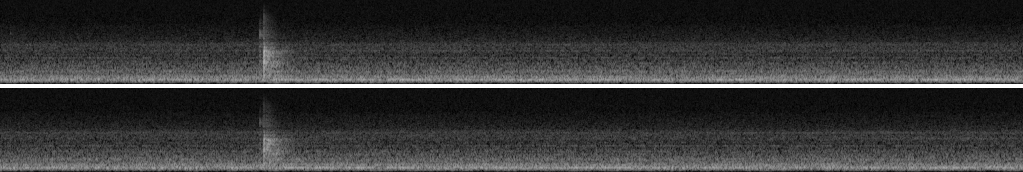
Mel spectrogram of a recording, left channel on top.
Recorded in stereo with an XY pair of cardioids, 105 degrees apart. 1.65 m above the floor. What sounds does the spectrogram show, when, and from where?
2.6 s a clap: 35° left, 3.5 m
